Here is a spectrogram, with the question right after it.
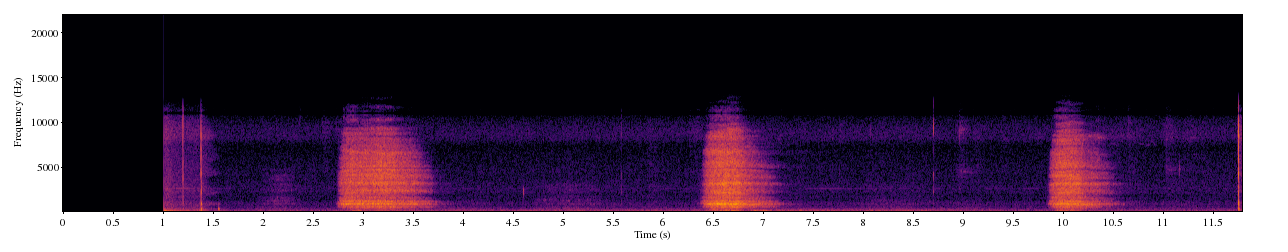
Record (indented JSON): {
  "exhalation_length": "11.8 s",
  "exhalation_amplitude": 19677,
  "exhalation_signal_mean_std_ratio": 0.36,
  "survey_phase": "beta (2021-08-13 to 2022-03-07)",
  "age": "45-64",
  "gender": "Male",
  "wearing_mask": "No",
  "symptom_fatigue": true,
  "smoker_status": "Never smoked",
  "respiratory_condition_asthma": false,
  "respiratory_condition_other": false,
  "recruitment_source": "REACT",
  "submission_delay": "1 day",
  "covid_test_result": "Negative",
  "covid_test_method": "RT-qPCR",
  "influenza_a_test_result": "Unknown/Void",
  "influenza_b_test_result": "Unknown/Void"
}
